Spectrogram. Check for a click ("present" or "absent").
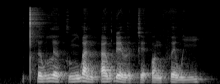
absent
